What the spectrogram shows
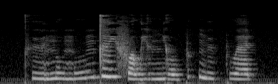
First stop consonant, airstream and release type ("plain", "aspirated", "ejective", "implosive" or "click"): aspirated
